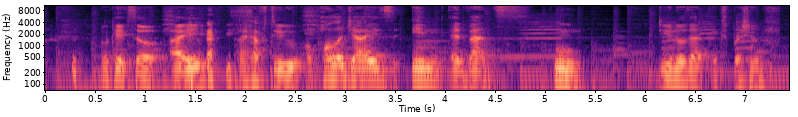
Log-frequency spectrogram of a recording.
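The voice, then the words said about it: Hoarse voice. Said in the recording (Japanese): “声が枯れてます”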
